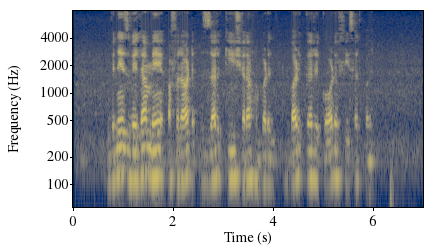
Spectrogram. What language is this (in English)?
Urdu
